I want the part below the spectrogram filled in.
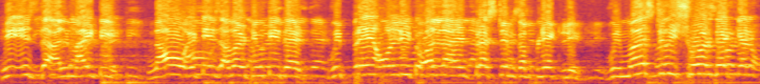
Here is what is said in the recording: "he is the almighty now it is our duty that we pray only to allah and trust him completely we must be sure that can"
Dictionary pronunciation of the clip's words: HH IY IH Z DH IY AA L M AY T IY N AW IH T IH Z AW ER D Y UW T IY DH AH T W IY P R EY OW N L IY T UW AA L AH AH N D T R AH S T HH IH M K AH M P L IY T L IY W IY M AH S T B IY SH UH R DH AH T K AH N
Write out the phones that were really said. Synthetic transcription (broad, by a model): HH IY IH Z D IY AA L M AY T IY N AW IH T IH Z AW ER D Y UW T IY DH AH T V IY P R EY OW N L IY T UW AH L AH AH N D T R AH S T HH IH M K AH M P L IY T L IY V IY M AH S T B IY SH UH R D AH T K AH N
